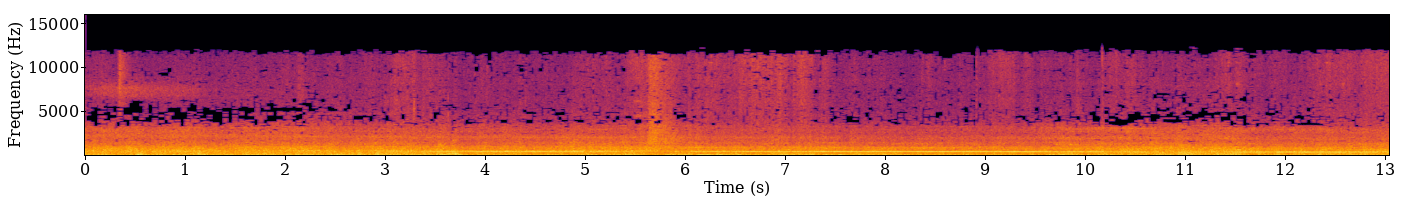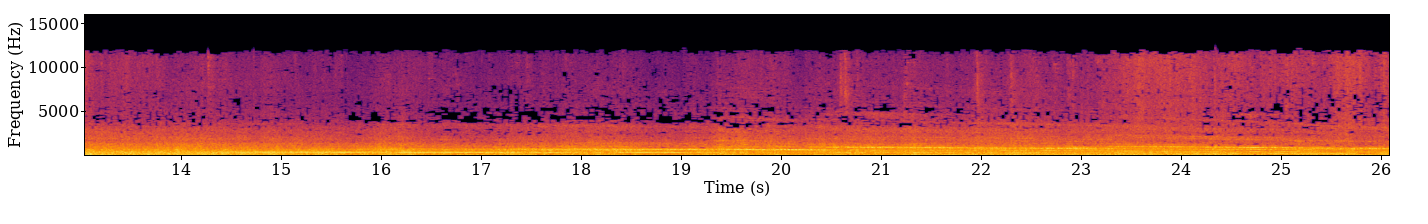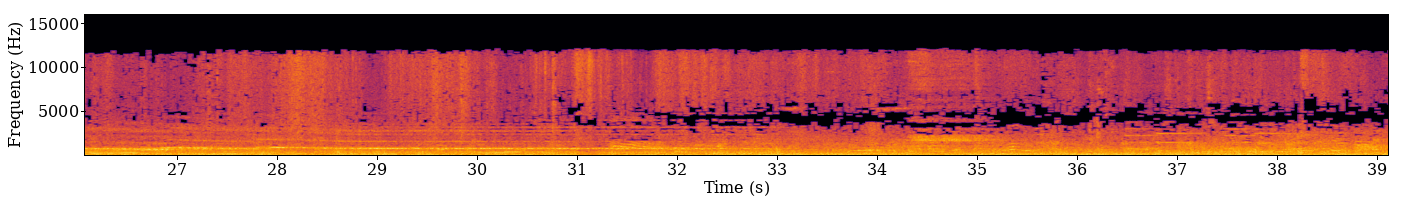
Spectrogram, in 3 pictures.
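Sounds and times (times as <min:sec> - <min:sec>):
steady rumble of commuter train wheels and track: 0:00.0 - 0:39.1.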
